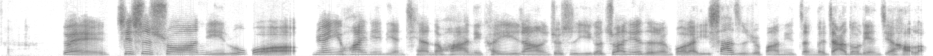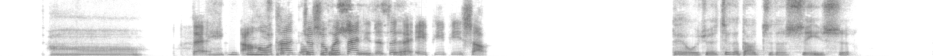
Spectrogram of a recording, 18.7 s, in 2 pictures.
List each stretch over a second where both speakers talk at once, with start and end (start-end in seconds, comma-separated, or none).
11.4-13.5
